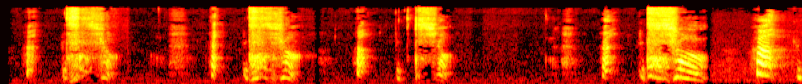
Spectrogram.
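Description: About six sneezes in quick succession, each a sharp burst with small gasps between, in a quiet room; a run of repeated sneezing.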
